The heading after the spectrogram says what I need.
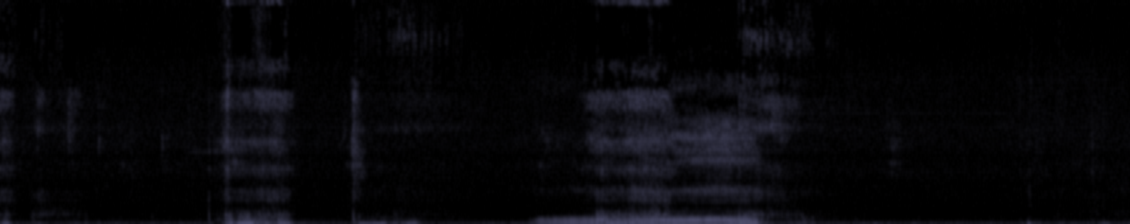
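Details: Sleeping French Bulldog snoring while dreaming: low rattling snores with one long loud snoring breath mid-clip, quiet room.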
